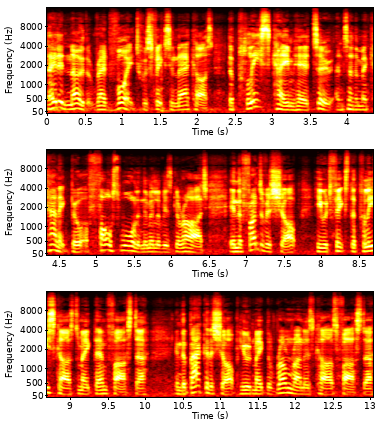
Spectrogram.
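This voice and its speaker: Over noticeable background noise, a man talks at a fairly quick pace with lively intonation and a medium pitch. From England, Brighton. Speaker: local history storyteller. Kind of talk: casual chat while driving.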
